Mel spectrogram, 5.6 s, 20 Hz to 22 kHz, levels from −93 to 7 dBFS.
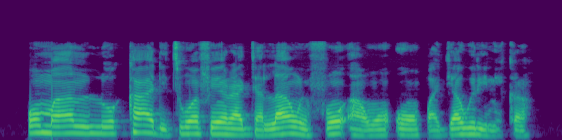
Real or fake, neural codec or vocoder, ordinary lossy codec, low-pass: real; none; none; 7.2 kHz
